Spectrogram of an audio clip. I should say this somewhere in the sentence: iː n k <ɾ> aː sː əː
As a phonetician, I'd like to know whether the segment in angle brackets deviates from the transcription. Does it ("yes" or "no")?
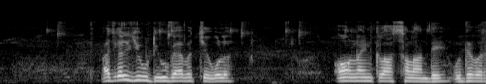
yes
